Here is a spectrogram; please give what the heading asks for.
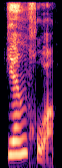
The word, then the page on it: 烟火: yān huǒ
